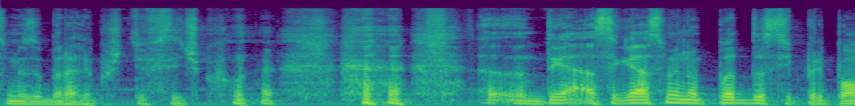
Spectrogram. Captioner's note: laughter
